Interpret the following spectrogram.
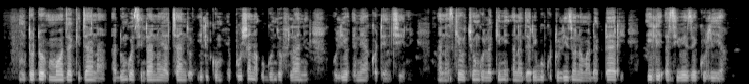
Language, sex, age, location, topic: Swahili, male, 18-24, Kisumu, health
